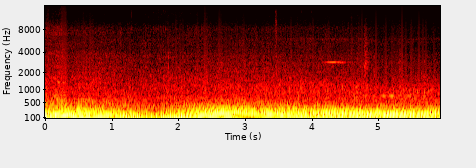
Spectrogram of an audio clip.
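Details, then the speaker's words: Nissan R33 Skyline GTS-T on a test drive with a newly installed Link G4X plug-in ECU running the base map, before tuning: a low, even engine drone swelling smoothly through the revs, no knocks or misses; it drove super smooth. "Alright, so we've just taken Zach's car for a test run. Went really well on the base map. Drove super smooth, so..."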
